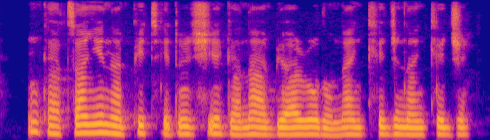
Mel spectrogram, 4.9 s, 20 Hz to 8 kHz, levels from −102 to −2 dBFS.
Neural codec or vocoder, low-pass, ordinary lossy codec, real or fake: none; none; none; real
